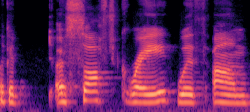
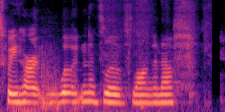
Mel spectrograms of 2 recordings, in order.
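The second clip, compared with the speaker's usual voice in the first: sad, plainly stated, matter-of-fact delivery. Speaking to someone who could have bitten their friends: sad matter-of-fact tone. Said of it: "like a sad matter of fact tone".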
